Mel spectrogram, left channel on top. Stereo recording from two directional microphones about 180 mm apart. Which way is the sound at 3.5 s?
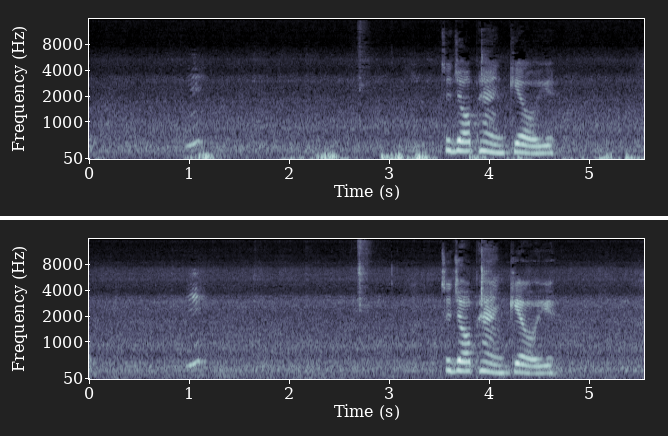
20° left (ahead or behind).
